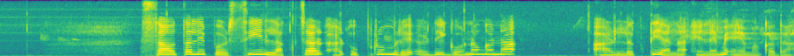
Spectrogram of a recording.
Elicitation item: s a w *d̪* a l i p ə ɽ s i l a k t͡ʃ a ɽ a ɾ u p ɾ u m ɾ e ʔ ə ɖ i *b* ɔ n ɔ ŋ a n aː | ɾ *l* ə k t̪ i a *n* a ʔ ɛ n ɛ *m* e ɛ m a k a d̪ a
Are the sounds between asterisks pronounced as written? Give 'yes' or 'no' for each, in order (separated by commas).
no, no, yes, yes, yes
